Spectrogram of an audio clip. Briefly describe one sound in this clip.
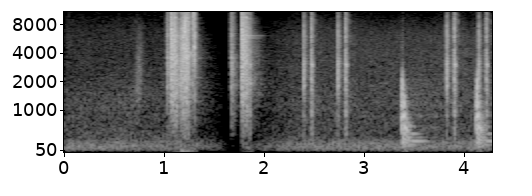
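Menu clicks sound as items are browsed.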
